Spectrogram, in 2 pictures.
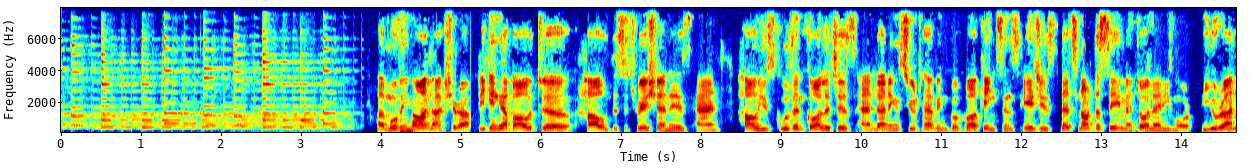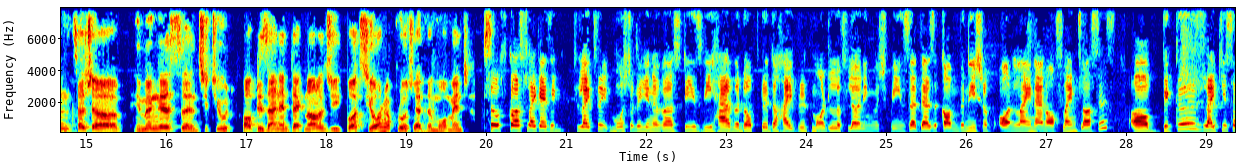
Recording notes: This virtual panel discussion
